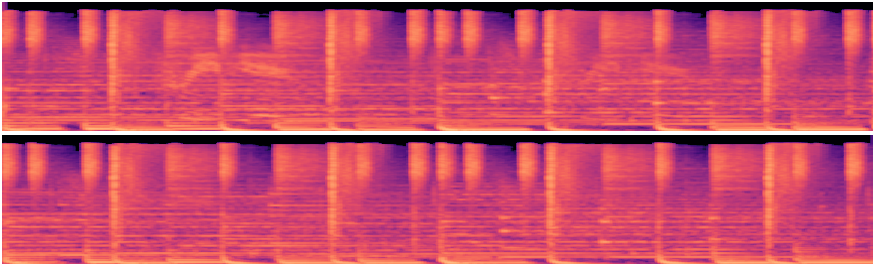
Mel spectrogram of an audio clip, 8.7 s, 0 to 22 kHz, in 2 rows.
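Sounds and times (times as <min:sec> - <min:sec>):
summer fashion house music loop: 0:00.0 - 0:08.7.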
